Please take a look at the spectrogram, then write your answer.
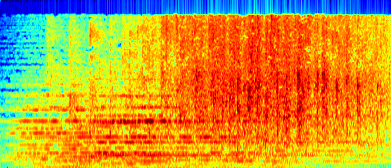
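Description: A large audience gives long, sustained applause late on Thursday evening at the premiere of Václav Havel's play Abgang at the Archa Theatre in Prague: steady, continuous clapping, a dense, even wash that holds at full strength for several seconds without letting up.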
